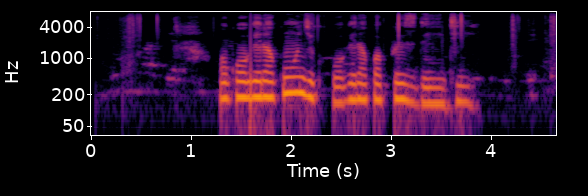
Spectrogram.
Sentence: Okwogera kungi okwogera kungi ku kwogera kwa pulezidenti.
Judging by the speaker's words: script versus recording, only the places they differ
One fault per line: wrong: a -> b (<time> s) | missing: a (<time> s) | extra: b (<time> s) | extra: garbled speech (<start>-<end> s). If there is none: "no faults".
missing: okwogera kungi (2.2 s)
